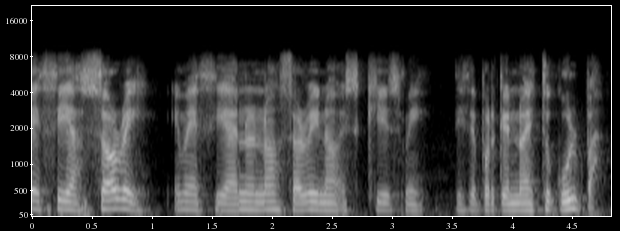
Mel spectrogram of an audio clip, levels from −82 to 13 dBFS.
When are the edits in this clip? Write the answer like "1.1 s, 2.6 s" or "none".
1.7 s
